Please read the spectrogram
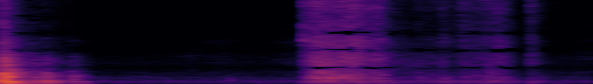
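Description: A sharp knock as a grocery item is set down, then, about a second in, a short burst of plastic rustling and crinkling as the next items are handled.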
